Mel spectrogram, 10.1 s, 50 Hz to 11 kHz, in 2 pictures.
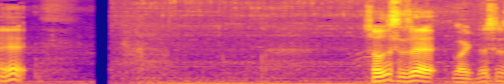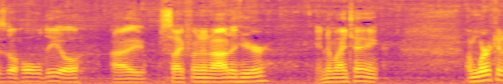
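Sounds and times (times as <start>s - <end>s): liquid flowing through hose: 1.1s - 10.0s.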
